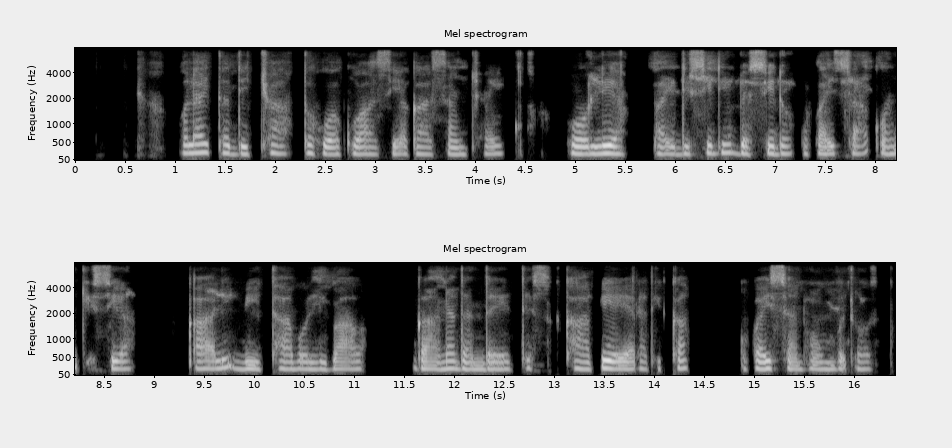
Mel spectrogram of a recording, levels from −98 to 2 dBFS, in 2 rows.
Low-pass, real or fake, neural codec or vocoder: 7.2 kHz; fake; codec, 44.1 kHz, 7.8 kbps, DAC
